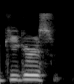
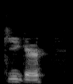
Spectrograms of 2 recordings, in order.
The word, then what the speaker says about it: Giger: Giger's, I'm pronouncing it wrong, it's Giger.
